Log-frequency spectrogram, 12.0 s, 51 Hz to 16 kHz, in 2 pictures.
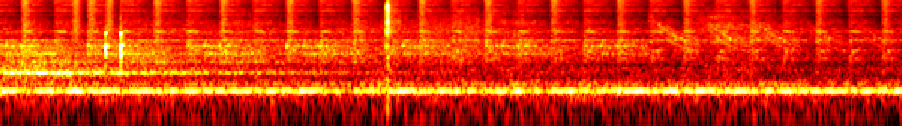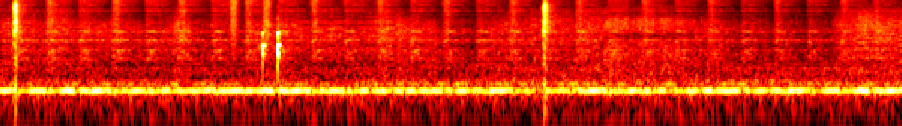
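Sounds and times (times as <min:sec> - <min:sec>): low ambient drone: 0:00.0 - 0:12.0.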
